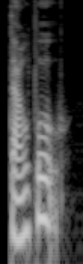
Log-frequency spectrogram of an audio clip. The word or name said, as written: dagbog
